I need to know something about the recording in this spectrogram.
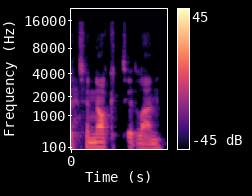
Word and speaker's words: Tenochtitlan: I know the CH is a hard K. Okay. So Tenochtitlan. All right.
